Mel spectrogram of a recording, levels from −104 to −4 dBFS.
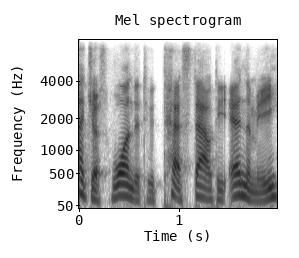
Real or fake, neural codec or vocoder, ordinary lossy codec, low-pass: fake; codec, 16 kHz, 4 kbps, X-Codec, HuBERT features, trained on LibriSpeech; Opus, 16 kbps; 7.2 kHz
